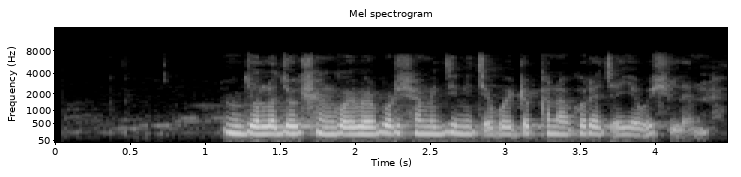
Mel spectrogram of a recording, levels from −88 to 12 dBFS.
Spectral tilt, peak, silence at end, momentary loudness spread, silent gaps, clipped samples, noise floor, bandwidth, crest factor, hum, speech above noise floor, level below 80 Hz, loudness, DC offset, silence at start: -8.5 dB/octave; -2 dBFS; 0.15 s; 9 LU; none; under 0.1%; -54 dBFS; 7.2 kHz; 16 dB; none; 37 dB; -58 dBFS; -17 LUFS; under 0.1%; 1.1 s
